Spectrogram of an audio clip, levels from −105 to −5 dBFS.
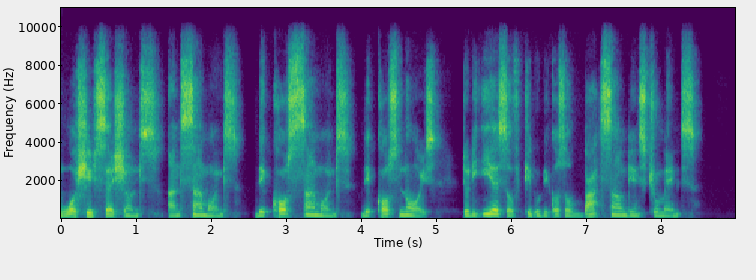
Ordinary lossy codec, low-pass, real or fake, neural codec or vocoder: none; 9.9 kHz; fake; autoencoder, 48 kHz, 32 numbers a frame, DAC-VAE, trained on Japanese speech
